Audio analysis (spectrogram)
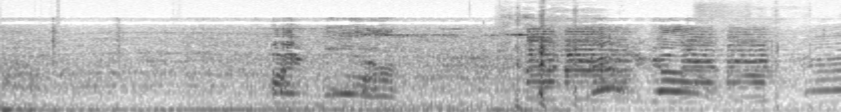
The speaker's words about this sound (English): So is that one or two honks? Well, that was one. Okay. That one car. It was per car. One car.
